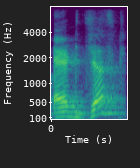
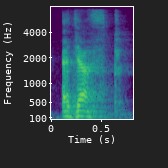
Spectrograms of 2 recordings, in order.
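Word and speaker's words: adjust: एडजस्ट इसको एडजस्ट न पढ़िएगा, इसकी सही प्रोनाउंसिएशन है एडजस्ट.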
